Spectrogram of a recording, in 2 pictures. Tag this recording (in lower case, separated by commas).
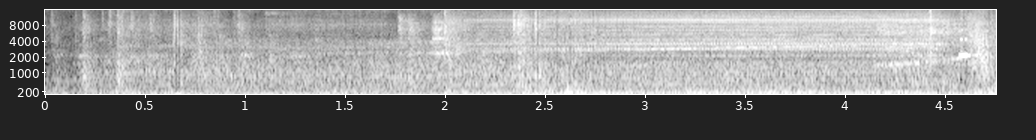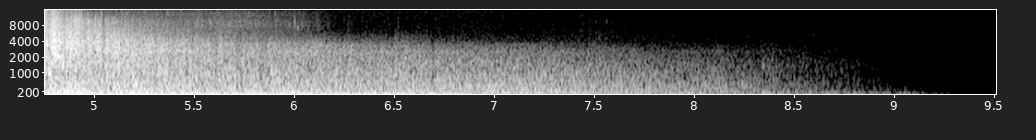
explosion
